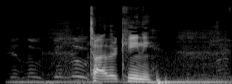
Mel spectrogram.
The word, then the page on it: Tyler Kiehne: TIE ler KEY KNEE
